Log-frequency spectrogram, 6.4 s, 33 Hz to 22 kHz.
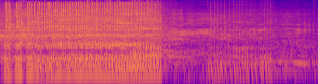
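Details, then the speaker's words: Stock, used 2005 Kawasaki KDX 200 two-stroke, completely cold after sitting a day, kick-started before teardown: loud crackling revs then a steady ringing idle; starts and runs healthy. "just to show you that these things even when they're used and abused they still crank typically on the first kick this thing is completely cold hadn't been started in a day and i should typically they'll start right up"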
